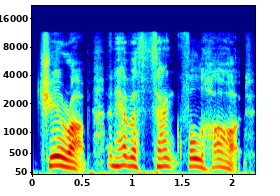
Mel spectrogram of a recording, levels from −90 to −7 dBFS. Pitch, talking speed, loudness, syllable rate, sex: 175 Hz, 190 wpm, -18 LUFS, 4.4 syllables/s, male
